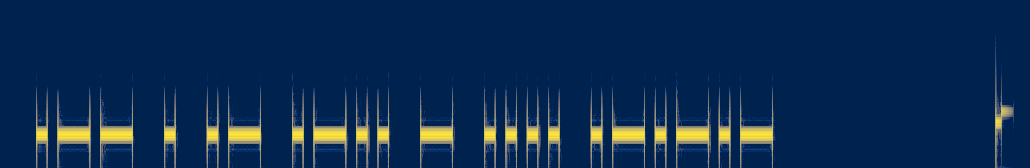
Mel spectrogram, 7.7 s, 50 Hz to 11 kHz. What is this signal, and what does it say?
Morse code, heard as a keyed tone, about 15 wpm, 700 Hz. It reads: WEALTH.
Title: Sentences from Top 1400 Words 15wpm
